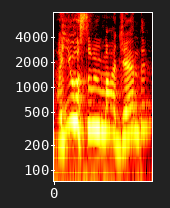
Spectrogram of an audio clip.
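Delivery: high, mocking offended tone. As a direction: parody someone easily offended. Mocking a triggered person.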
